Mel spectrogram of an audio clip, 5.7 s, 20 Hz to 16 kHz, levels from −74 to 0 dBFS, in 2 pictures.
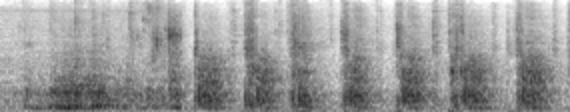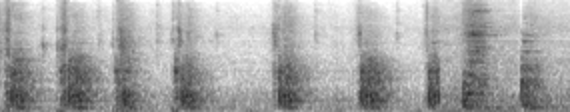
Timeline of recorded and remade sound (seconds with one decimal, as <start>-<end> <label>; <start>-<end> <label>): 0.0-5.7 recorded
